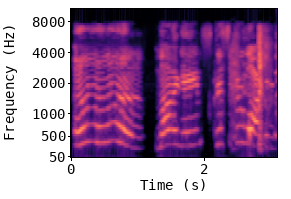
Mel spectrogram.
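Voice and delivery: lightly voiced Christopher Walken; a hint of Walken's stilted delivery; stiff awkward speech. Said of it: "Okay, here's mine".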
